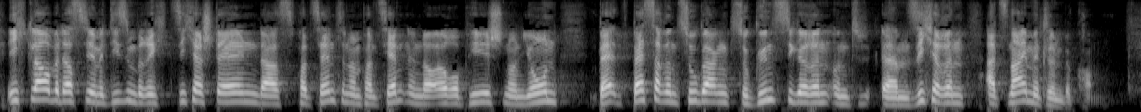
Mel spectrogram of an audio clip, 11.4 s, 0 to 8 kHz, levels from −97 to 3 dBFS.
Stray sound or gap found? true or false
false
